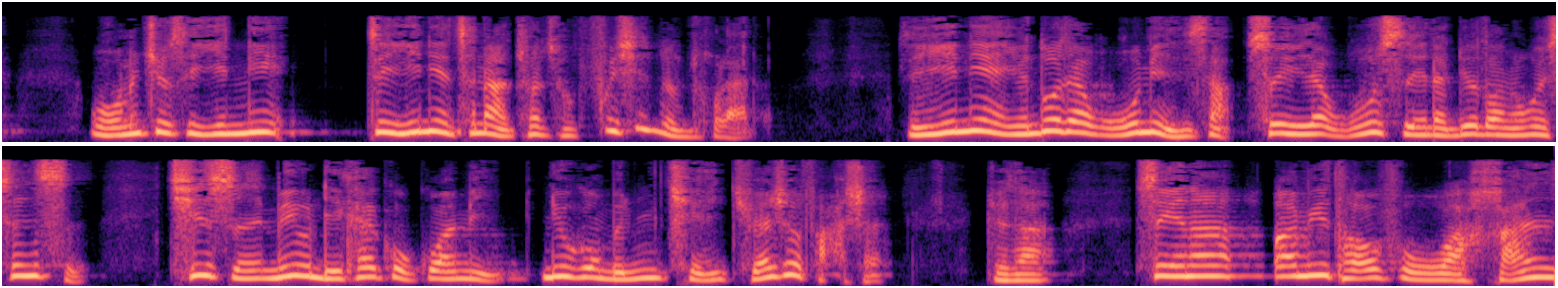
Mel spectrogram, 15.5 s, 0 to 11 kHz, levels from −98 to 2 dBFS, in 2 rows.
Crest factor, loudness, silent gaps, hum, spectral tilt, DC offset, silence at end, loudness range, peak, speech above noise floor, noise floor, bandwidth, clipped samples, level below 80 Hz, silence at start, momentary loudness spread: 10 dB; -17 LUFS; none; none; -5.5 dB/octave; under 0.1%; 0 s; 3 LU; -6 dBFS; 49 dB; -65 dBFS; 8 kHz; under 0.1%; -64 dBFS; 0.45 s; 10 LU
